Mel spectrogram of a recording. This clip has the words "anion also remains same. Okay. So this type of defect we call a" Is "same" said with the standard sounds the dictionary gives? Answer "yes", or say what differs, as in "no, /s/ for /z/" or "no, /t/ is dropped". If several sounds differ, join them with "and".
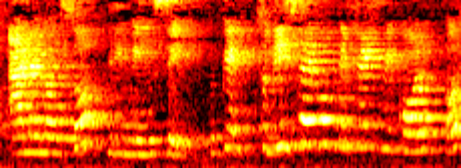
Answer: no, /m/ is dropped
